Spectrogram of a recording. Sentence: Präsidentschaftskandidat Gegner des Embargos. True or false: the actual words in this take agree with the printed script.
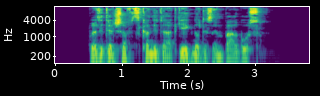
true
